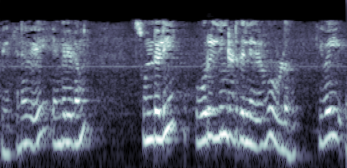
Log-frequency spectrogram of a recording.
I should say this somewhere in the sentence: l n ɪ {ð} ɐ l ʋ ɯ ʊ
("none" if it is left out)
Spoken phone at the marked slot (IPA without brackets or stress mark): ɣ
